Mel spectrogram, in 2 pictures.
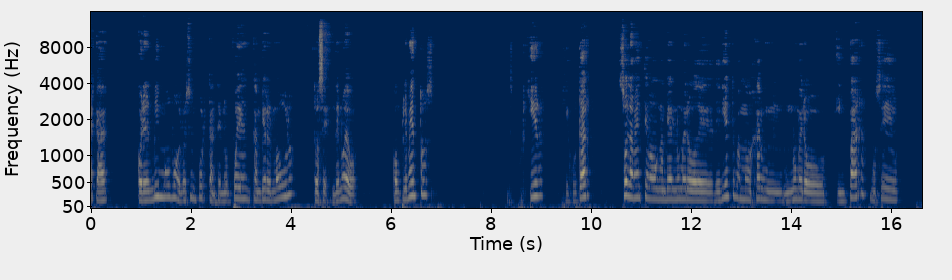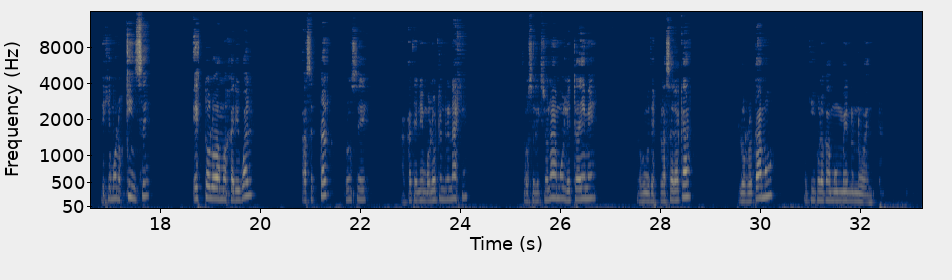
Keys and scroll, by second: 16.6-17.5 typing, 26.0 m, 31.0-32.0 typing.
